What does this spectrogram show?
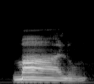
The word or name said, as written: fuck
